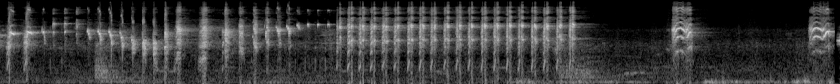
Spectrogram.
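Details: A long-tailed shrike sings a tembakan-style song packed with lovebird imitations: a dense, buzzy, rattling stream of rapid notes that rises and then stops abruptly, followed by two isolated piercing squeaks.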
